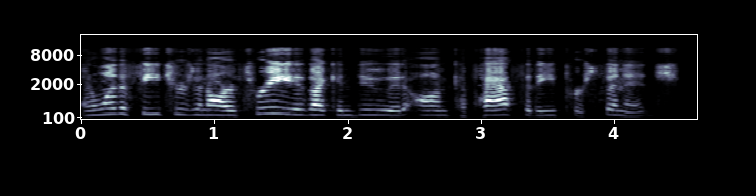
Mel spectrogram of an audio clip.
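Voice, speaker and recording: A woman trainer giving a casual, step-by-step live software demonstration, explaining each click as she goes. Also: fairly high pitch, steady tone, moderate pace, a little hiss or hum, poor audio. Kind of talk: live software demo walkthrough.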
